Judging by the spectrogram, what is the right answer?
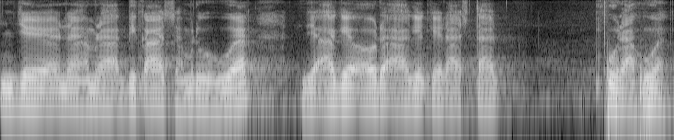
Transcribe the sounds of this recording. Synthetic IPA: d͡ʒenaɦəmɾabikasɦəmɾuɦuɛd͡ʒeʔaɡeɔːɾaɡekeɾast̪a | puɾaɦuɛ

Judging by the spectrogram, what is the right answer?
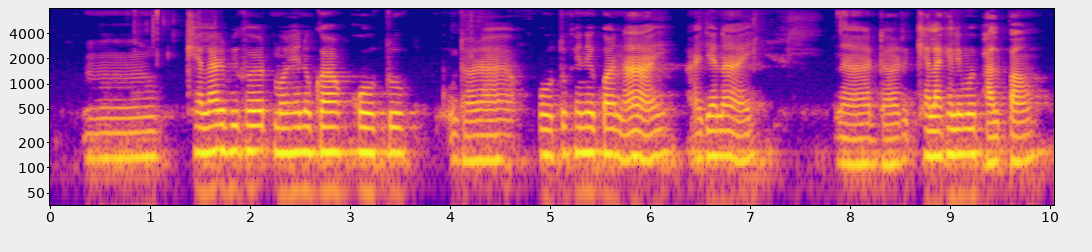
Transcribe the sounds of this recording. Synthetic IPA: kʰɛlaɹbixʰɔjɔtmojxenʊkuakowtʊdʱɔɹakowtʊkenekuanaja̰jdianaj | dʱɔɹkʰɛlakʰɛlimojbʱalpaʊ̃

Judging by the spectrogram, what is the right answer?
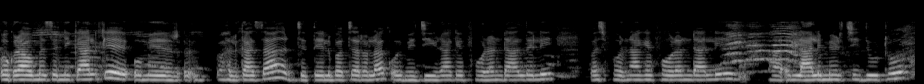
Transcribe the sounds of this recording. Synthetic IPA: okɾaomesə̃nikalkeomeɦəlkasãd͡ʒet̪elbətːt͡ʃəɾələkoɦimed͡ʒiɽakepʰoɾənɖald̪eli | pət͡ʃʰpʰoɾnakepʰoɾənɖalːilalmiɾt͡ʃid͡ʒuʈʰo

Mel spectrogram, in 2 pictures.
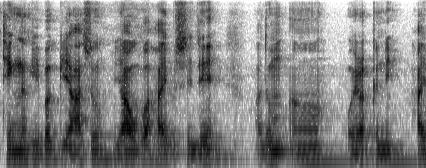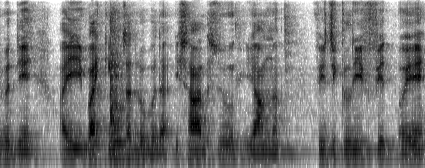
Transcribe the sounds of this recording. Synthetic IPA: tʰeŋnɐɡibɐk̚jasujawbɐɦajbɐside | ɐ̰dum | o̰jɾɐkːɐnihajbɐdi | ɐjbajkiŋt͡ʃɐt̚lobɐdɐʔisadɐsujamnɐ | pʰizikɐlipʰit̚oje

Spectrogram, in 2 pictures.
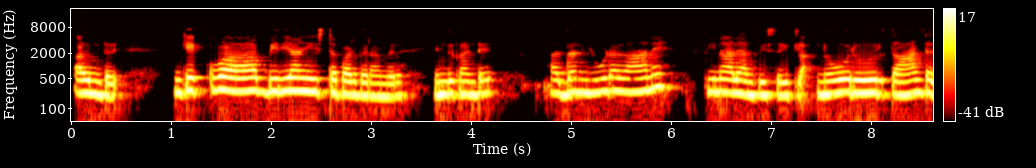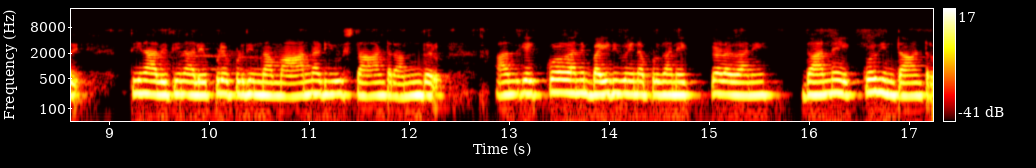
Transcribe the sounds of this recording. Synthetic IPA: ɐd̪iuɳʈud̪i | iŋkekːuʋɐbiɾijaːniːʂʈɐpɐɽɐt̪̬aːɾɐnd̪ɐɾu | e̞nd̪ukɐɳʈe̞ː | ɐid̪aːnːijuːɽaːɡaːneː | t̪inaːliɐnipist̪ɐiʈla̰noːɾuɾut̪aːɐɳʈɐd̪i | t̪inaːlit̪inaːliepːuɽepːuɽud̪ind̪aːmːaːnːɐɽijuːst̪aːɐɳʈaːɾɐnd̪ɐɾu | ɐnd̪ukeekːuʋaːɡaːneːbɐjʈiʋeːjinɐpːuɽuɡaːneɛkːɐɽɐɡaːni | d̪aːnːeekːuʋɐd̪int̪aːɐɳʈaːɾ

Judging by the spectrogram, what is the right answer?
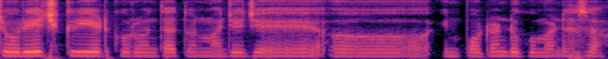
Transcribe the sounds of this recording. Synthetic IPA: sʈoɾed͡ʑkɾieʈkəɾuːnt̪at̪uːnmad͡ʑʱed͡ʑe | impɔɾʈəɳʈ̚ɖɔkjumẽɳʈd͡zʱasa

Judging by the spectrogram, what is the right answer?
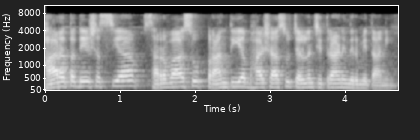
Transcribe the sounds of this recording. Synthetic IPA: bʱaːɾɐt̪ɐd̪ɛːʂɐsjɐsɐɾʋaːsupɾaːnt̪iːjɐbʱaːʂaːsut͡ʃɐllɐnt͡ʃit̪ɾaːɳiniɾmit̪a̰ːnḭ

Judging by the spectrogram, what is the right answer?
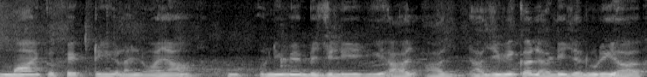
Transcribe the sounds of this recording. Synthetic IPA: mãːɪkpʰeːkʈɾikɐl̤ãːĩnd̪oaːɦjãː | ʊnimẽbɪd͡ʒlii | aːd͡ʒʋikalaːɖizɐɾuːɾiaː

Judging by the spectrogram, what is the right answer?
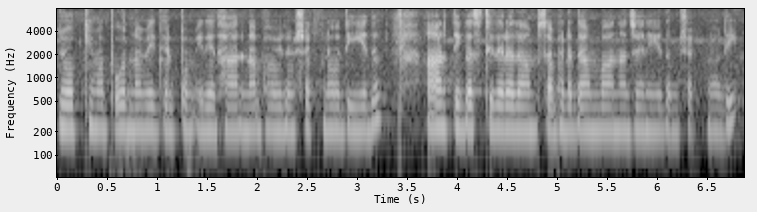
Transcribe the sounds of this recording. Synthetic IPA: d͡ʒoːkʰːimɐpuːɾɳɐʋeːkɐlpɐmʔḭd̪ed̪ʱaːɾɐɳabʱɐʋid̪ɐmʃɐknoːd̪ijed̪aːɾt̪iɡɐst̪id̪ɐɾɐd̪aːmsɐbʱɐɾɐd̪aːmʋaːnɐd͡ʒɐneːd̪ɐmʃɐknoːd̪i

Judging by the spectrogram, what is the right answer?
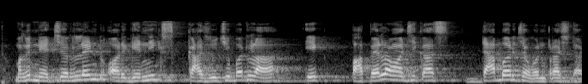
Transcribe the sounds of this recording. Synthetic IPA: m̤əɡanɛt͡ɕəɾleɳʈɔɾɡɛnikskad͡zut͡ɕibəd̪laekpapɛlaʋãt͡ɕikasɖabəɾd͡ʑəʋənpɾaɕd̪ʱa

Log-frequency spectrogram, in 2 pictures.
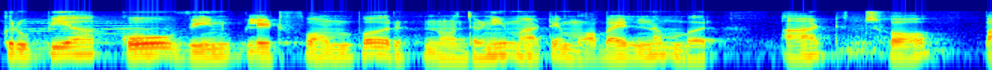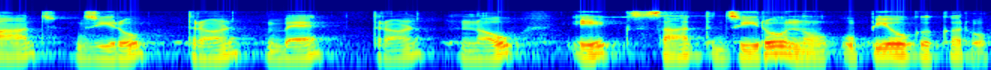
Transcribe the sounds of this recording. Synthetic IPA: kɾupjakoʋinpleʈfɔɾmpəɾnɔ̃nd̪ʱɳimaʈemɔbailnəmbəɾ | aʈʰt͡ʃʰɔpãt͡ʃd͡ʒiɾot̪ɾəɳ̃bɛt̪ɾəɳ̃nəweksat̪d͡ʒiɾonoupjoɡkəɾo

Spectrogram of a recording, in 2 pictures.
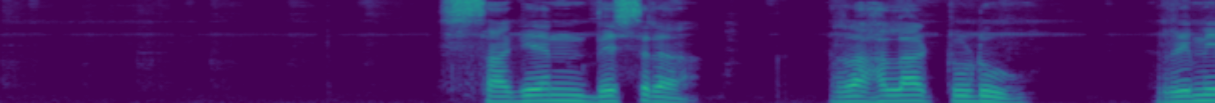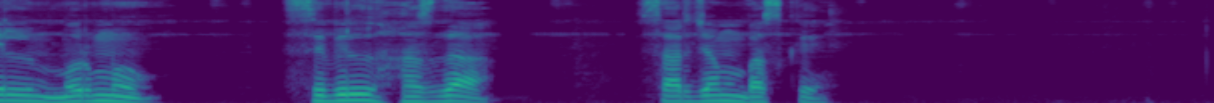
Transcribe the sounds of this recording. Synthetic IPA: saɡɛnbɛsɾa | ɾaɦlaʈuɖu | ɾemilmuɾmu | sibilhãs̬d̪a | saɾd͡ʒɔmbaskɛ

